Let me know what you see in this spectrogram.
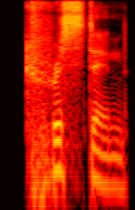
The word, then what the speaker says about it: Christine: Like, it's pronounced Kristen. – But I'm going to call him Christine because that's how he spells it. – Okay. – Christine Michael.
